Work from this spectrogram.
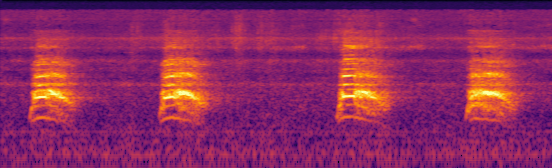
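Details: Water deer calling: four harsh, hoarse barks with stacked harmonics, each about half a second long, bending up then down, repeated roughly every one and a half to two seconds over a quiet background.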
